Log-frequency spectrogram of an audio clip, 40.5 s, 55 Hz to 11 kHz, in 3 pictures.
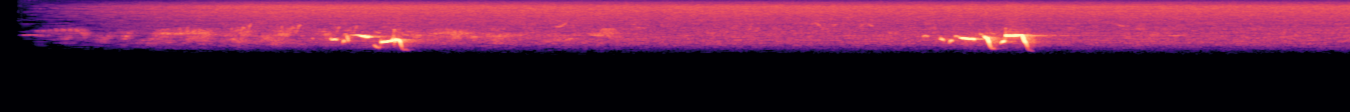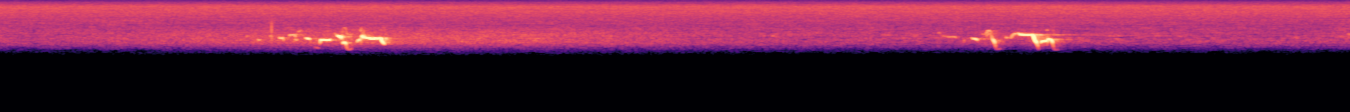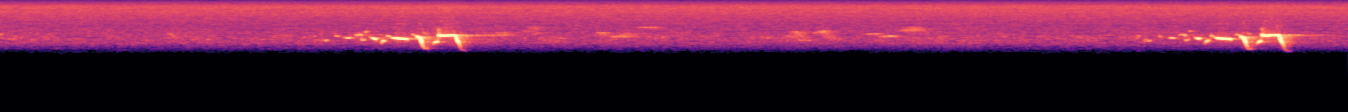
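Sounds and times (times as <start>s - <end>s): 
Pirol Oriolus oriolus singing: 0.2s - 13.2s, 14.1s - 40.4s.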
